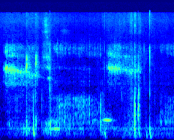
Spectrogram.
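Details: Cat called Sir Titan making biscuits; short low purring rumble broken by soft clicks and rustling, plus a faint high squeaky tone.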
